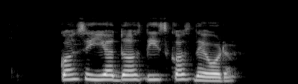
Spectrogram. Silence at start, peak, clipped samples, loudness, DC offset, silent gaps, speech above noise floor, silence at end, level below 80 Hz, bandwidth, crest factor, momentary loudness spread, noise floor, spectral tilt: 0.6 s; -2 dBFS; under 0.1%; -18 LUFS; under 0.1%; none; 68 dB; 0.65 s; -68 dBFS; 7.8 kHz; 16 dB; 6 LU; -85 dBFS; -5 dB/octave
